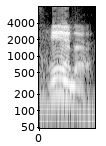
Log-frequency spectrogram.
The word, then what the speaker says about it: Hana: And I know it's Hannah. Damn it. I was trying to be culturally sensitive. People were calling her Hana. I assume that's how you pronounced her name. But I guess it's plain old ordinary Hannah.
